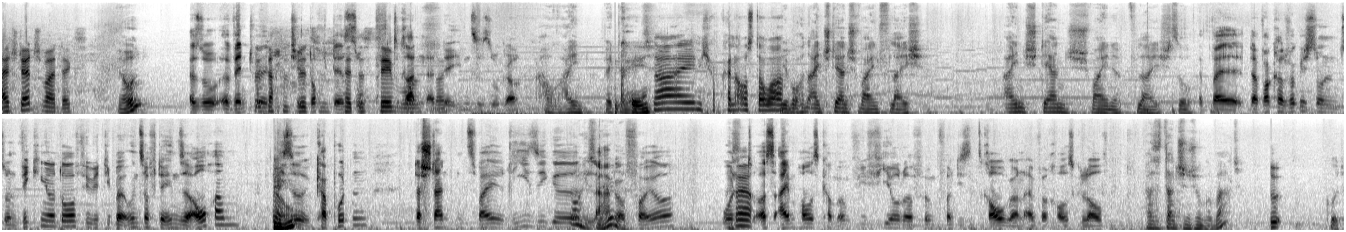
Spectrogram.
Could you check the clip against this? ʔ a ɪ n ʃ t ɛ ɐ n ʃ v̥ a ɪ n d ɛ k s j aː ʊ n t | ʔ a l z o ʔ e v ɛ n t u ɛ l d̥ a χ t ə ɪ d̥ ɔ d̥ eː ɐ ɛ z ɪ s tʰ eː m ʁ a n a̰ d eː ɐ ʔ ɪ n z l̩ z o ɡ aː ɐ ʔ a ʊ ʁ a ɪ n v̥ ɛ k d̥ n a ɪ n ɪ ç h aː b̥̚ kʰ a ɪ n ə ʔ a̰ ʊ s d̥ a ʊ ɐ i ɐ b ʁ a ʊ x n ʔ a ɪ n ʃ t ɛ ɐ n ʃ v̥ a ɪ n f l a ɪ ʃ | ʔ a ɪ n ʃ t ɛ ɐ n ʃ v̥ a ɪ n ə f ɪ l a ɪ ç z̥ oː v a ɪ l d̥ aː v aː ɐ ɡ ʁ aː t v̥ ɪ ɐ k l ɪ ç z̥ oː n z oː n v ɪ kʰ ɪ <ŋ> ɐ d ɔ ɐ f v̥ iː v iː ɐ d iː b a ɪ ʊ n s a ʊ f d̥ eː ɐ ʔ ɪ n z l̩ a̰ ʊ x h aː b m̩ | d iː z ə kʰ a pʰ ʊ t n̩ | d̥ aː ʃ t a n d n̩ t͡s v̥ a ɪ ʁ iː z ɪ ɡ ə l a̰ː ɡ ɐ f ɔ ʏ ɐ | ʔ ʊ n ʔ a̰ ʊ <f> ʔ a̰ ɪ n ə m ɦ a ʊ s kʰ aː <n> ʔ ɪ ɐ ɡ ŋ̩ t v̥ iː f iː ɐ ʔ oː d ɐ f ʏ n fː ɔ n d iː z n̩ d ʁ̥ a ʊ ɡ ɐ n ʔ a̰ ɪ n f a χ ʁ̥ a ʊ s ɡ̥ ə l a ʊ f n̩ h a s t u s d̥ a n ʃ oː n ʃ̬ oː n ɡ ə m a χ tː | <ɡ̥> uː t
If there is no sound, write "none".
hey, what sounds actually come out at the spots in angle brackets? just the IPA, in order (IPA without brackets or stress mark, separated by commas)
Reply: ŋ, s, m, ɡ̥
